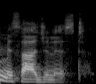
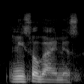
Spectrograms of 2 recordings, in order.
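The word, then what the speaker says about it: misogynist: अब जैसे एक वर्ड होता है मिसाजिनिस्ट, ठीक है, इसको हम प्रोनाउंस करते हैं मिसाजिनिस्ट, मिसोगाइनिस्ट नहीं, राइट।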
